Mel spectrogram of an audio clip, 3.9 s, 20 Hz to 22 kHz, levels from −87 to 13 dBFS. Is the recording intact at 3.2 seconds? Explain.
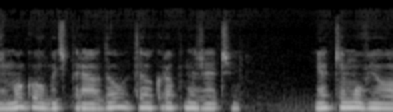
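No. From 2.79 s, just after "prawdą te okropne rzeczy", a display or video cable couples into the audio path, causing video or display buzz: a faint 75 Hz field-rate buzz with hash above it that runs to the end.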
